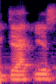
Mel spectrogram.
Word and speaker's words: Decius: I would say in the story I have that Decius, or you can say Decius, depending on the Latin pronunciation, right.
